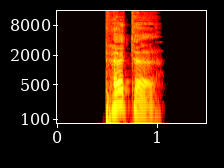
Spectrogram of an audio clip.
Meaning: nominative/accusative/genitive plural of Pott
- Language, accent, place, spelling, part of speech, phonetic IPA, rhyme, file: German, Germany, Berlin, Pötte, noun, [ˈpœtə], -œtə, De-Pötte.ogg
